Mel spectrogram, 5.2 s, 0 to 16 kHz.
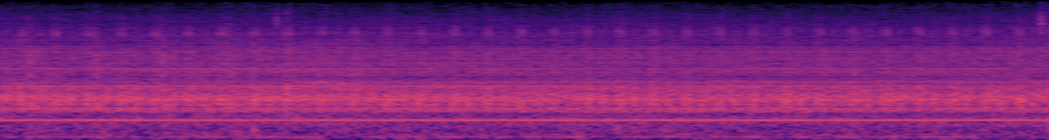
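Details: Sharp X68000 Ace HD after repair; floppy had spun with the head not moving. After reset, hard drive and floppy drive spin with a steady mid-pitched whine and soft hiss, no grinding, loading Dragon Buster: normal drive operation.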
